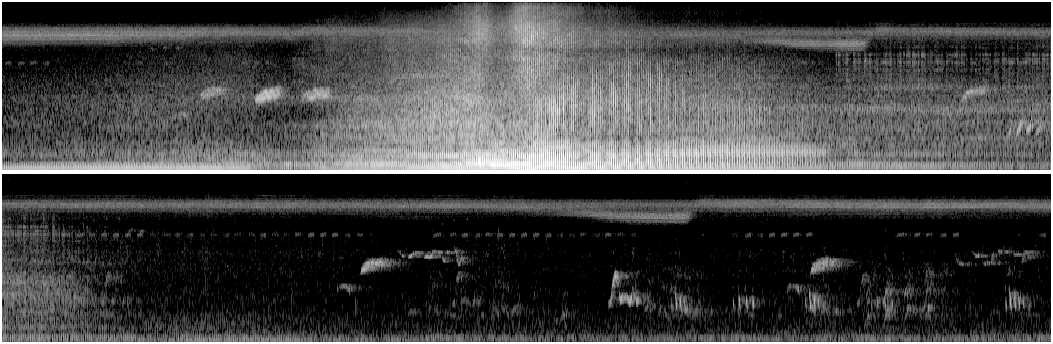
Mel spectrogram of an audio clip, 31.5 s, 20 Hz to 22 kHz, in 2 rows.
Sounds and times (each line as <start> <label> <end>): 2.7 Bird calls 5.0
12.2 Bird calls 17.8
24.8 Bird calls 31.3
